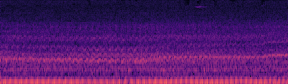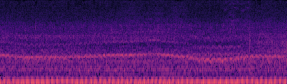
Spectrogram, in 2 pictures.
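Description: A motorcycle rolling at very low speed under careful, progressive clutch control, its engine note holding a steady low throb with small rises and dips in pitch, close and continuous with no talking.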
